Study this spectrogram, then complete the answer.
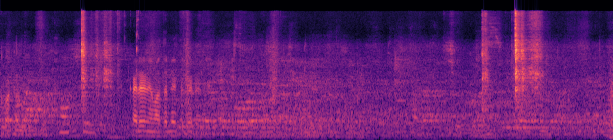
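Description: Metal tools clink against a metal tray.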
